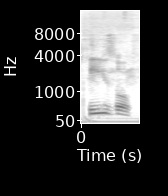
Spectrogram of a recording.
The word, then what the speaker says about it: Deezil: You can check out my new comedy EP on all major platforms called Deezil Fuel. That's spelled like my name, D-E-E-Z-I-L.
